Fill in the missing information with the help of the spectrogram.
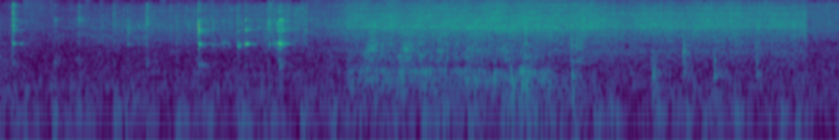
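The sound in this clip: Onions go into a pan of hot fat with whole coriander and chili flakes: a few sharp clinks of utensils come first, then a steady, fairly quiet sizzle and frying hiss with stirring scrapes, no voices.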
